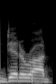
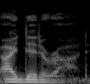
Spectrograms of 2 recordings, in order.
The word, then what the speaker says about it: Iditarod: I don't see a Diderot propaganda, so I'm going to say a hard no. That's not how you say Iditarod.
